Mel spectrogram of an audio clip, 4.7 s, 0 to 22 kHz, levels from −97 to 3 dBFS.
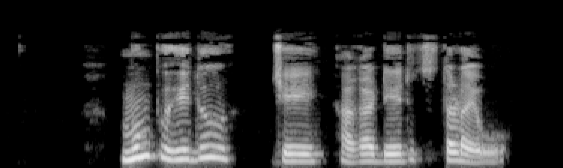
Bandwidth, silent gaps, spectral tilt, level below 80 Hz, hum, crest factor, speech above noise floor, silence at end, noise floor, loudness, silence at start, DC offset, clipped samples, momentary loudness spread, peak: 9.6 kHz; none; -4 dB/octave; -64 dBFS; none; 16 dB; 71 dB; 0.5 s; -86 dBFS; -15 LUFS; 1 s; under 0.1%; under 0.1%; 12 LU; 0 dBFS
